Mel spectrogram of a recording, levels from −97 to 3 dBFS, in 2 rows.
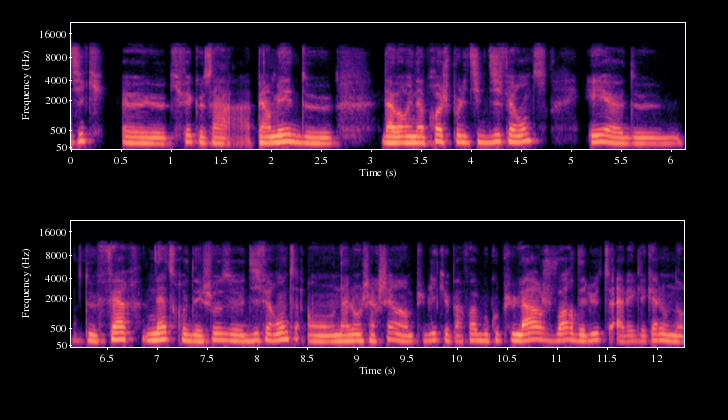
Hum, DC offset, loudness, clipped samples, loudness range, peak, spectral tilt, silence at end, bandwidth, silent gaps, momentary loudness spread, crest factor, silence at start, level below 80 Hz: none; under 0.1%; -26 LUFS; under 0.1%; 2 LU; -8 dBFS; -7 dB/octave; 0 s; 11.5 kHz; none; 9 LU; 18 dB; 0 s; -62 dBFS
